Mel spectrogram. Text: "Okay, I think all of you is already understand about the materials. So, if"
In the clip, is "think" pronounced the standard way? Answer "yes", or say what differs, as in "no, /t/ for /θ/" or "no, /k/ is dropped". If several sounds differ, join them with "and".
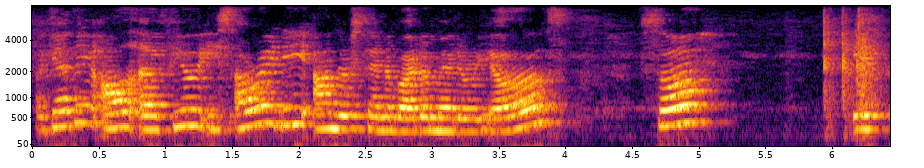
no, /t/ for /θ/ and /k/ is dropped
